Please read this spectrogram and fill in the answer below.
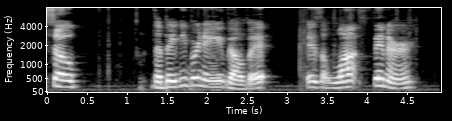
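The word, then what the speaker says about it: Bernat: Now, I say Bernay because that is how the company pronounces it, because it is a French word.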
